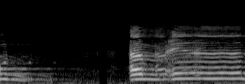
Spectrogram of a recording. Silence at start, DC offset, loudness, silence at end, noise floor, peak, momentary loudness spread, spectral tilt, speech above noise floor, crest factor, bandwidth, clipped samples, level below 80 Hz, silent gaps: 0 s; under 0.1%; -24 LUFS; 0 s; -57 dBFS; -6 dBFS; 14 LU; -5 dB/octave; 32 dB; 20 dB; 6.6 kHz; under 0.1%; -56 dBFS; none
